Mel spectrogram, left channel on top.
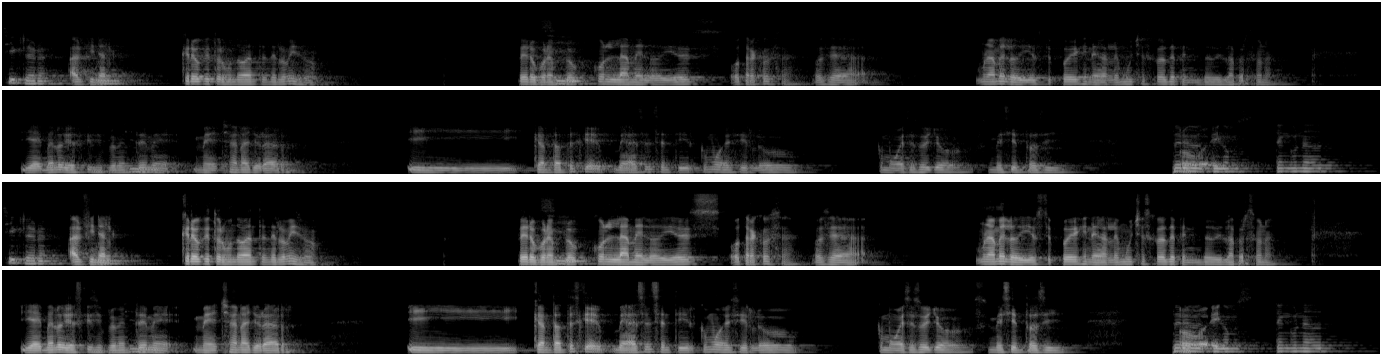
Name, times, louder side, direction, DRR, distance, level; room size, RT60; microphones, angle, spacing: voice 1, 0.0-1.2 5.5-5.8 14.7-15.4 25.5-26.2 26.5-27.0, right 1 dB, 10° right, 4 dB, 0.9 m, -35 dB
voice 2, 0.7-1.1 1.8-3.2 5.2-8.6 9.7-12.7 14.0-16.7 17.8-21.7 22.5-24.4 25.6-26.0, right 5 dB, 90° right, 14 dB, 0.4 m, -31 dB
18.0 x 8.0 x 6.8 m, 1.1 s
head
